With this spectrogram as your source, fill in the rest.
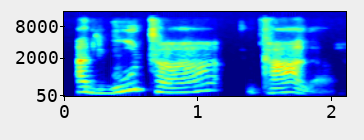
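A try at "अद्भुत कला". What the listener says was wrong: You have to be careful with those long and short syllables. Kala.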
